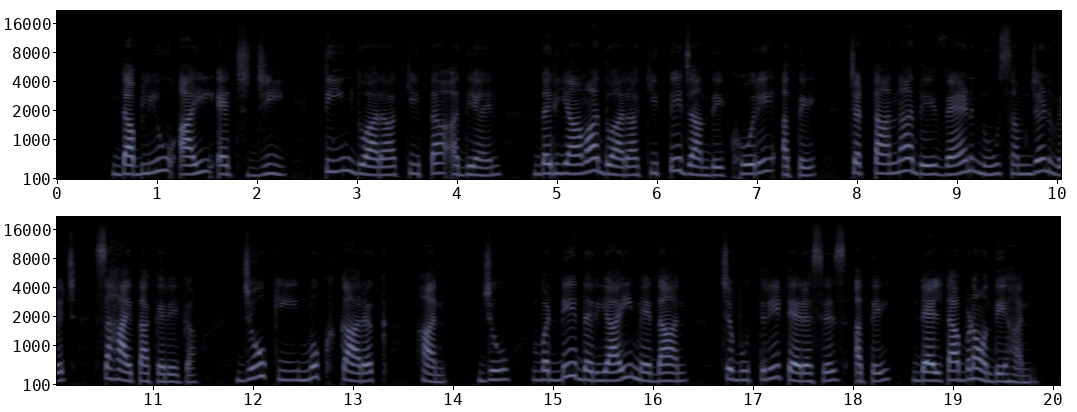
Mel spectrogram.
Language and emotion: Punjabi, neutral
